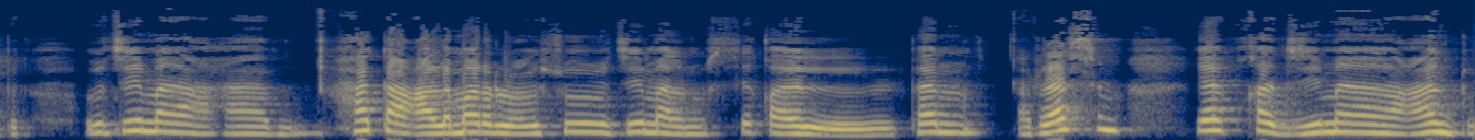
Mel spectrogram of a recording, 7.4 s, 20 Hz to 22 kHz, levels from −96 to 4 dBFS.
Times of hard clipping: 1.79-2.56, 3.95-4.04, 5.24-5.34, 7.14-7.22

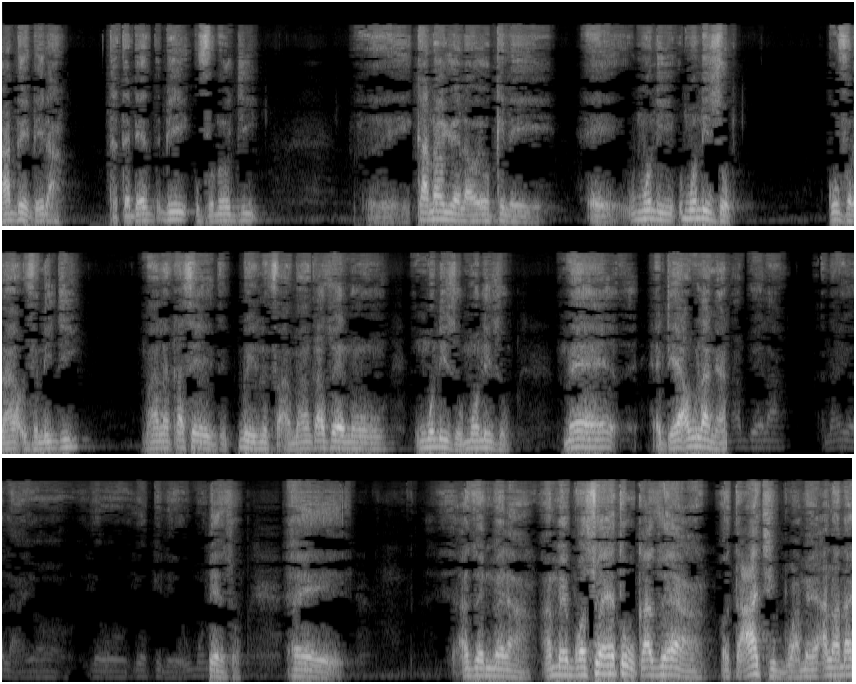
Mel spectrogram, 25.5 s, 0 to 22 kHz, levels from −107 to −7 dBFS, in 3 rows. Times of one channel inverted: 15.76-19.11

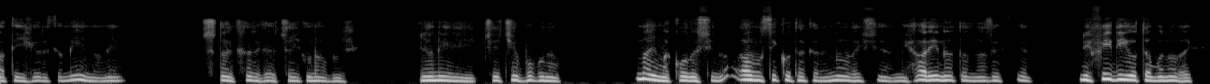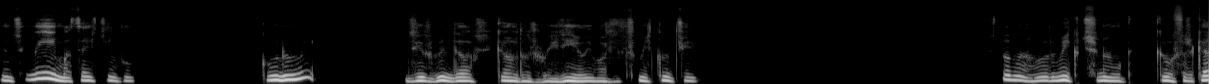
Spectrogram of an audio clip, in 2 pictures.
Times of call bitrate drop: 0.72-10.11

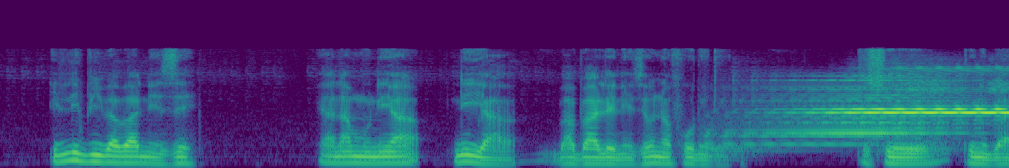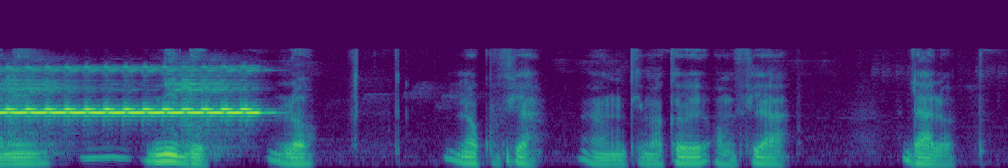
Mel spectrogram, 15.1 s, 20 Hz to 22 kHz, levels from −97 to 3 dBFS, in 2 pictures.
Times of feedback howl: 5.27-9.90

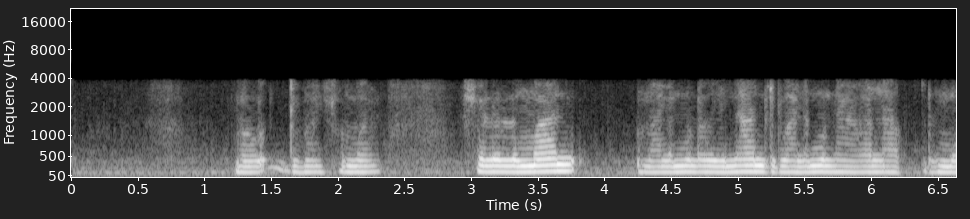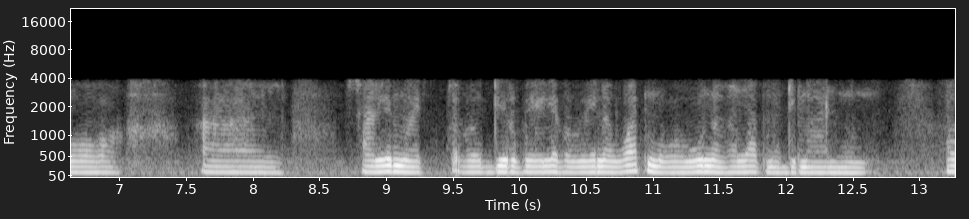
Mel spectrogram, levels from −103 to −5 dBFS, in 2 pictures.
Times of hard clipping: none

